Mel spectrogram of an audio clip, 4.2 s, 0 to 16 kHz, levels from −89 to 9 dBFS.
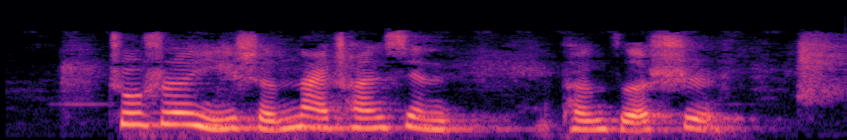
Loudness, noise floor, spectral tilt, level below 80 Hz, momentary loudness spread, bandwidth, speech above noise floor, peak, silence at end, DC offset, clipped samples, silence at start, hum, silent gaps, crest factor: -18 LUFS; -45 dBFS; -5 dB/octave; -58 dBFS; 16 LU; 7.8 kHz; 28 dB; -4 dBFS; 0 s; under 0.1%; under 0.1%; 0.3 s; none; none; 16 dB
